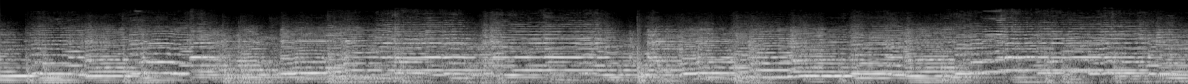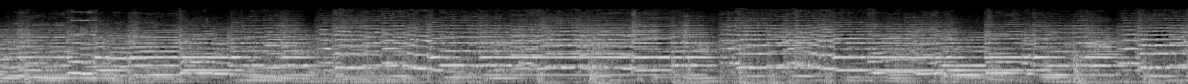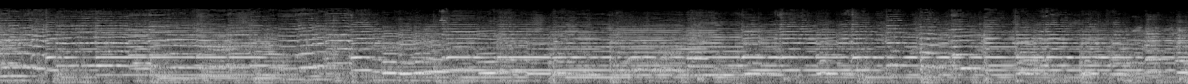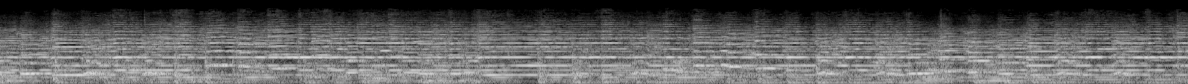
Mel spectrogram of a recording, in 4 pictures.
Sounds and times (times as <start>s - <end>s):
Violin, fiddle: 0.0s - 47.5s.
